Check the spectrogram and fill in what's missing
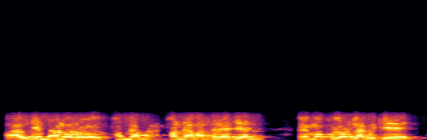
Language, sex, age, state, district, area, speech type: Odia, male, 45-60, Odisha, Nuapada, urban, conversation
